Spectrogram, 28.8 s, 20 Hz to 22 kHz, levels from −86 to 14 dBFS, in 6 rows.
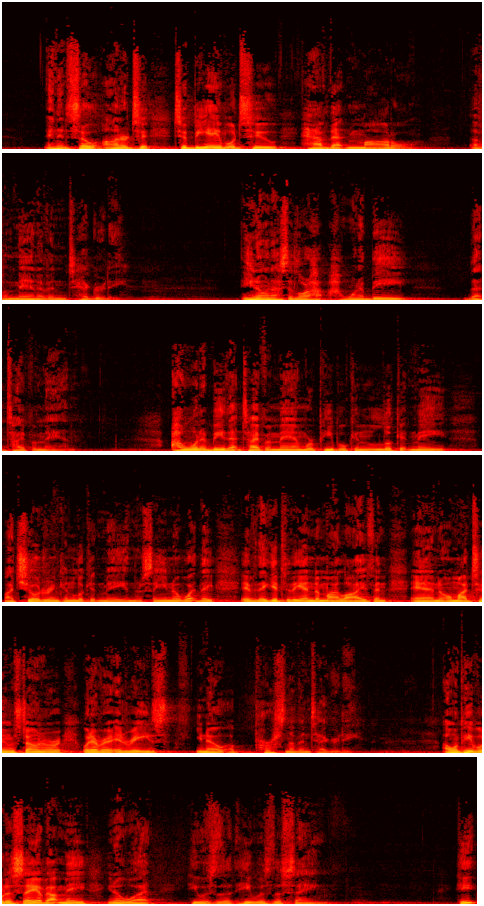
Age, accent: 40-59, American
